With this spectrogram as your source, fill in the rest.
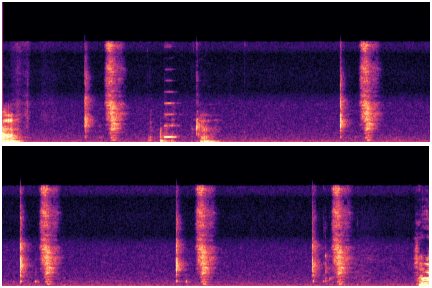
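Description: Short electronic menu sounds blip and swish as pages change.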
